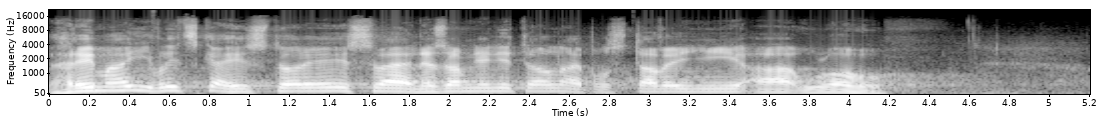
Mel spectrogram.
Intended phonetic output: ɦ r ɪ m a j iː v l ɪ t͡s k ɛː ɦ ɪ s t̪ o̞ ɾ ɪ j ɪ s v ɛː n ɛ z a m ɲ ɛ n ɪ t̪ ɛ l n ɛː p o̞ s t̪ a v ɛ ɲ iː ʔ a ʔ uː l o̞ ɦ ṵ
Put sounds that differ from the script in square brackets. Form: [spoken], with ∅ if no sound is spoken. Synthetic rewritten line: ɦ [ɾ] ɪ m a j iː v l ɪ t͡s k ɛː ɦ ɪ s t̪ o̞ ɾ ɪ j ɪ s v ɛː n ɛ z a m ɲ ɛ [ɲ] ɪ t̪ ɛ l n ɛː p o̞ s t̪ a v ɛ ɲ iː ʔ a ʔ uː l o̞ ɦ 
